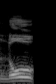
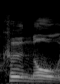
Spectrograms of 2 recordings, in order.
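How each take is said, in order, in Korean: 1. 이 단어는 n 소리로 시작하고, k는 묵음이에요. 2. 이 단어는 n 앞의 k 소리로 시작해요. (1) "K가 발음이 안 나잖아요. 그래서 know 그렇게 발음하는데" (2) "원래대로 발음한다고 한다면 그노우라고 발음을 해야"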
